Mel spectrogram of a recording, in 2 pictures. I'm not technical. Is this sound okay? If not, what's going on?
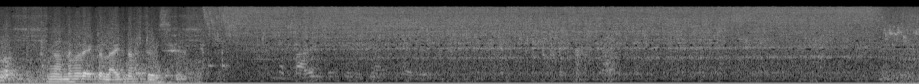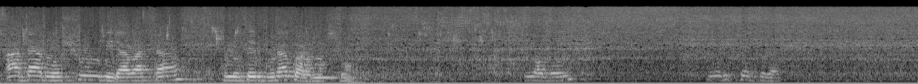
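No. Somewhere in the recording chain, one of the digital bits that make up each sample is stuck at a fixed value instead of switching, most likely from a broken connection or a faulty converter. This is called a stuck bit. About half the samples come out wrong by a set amount, so the whole clip has a harsh, buzzy distortion, and quiet gaps fill with fairly loud noise because that stuck bit sits high up.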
